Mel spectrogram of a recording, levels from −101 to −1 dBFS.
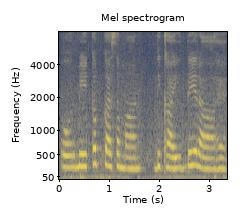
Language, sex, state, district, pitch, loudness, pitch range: Hindi, female, Punjab, Fazilka, 245 Hz, -13 LUFS, 225-260 Hz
